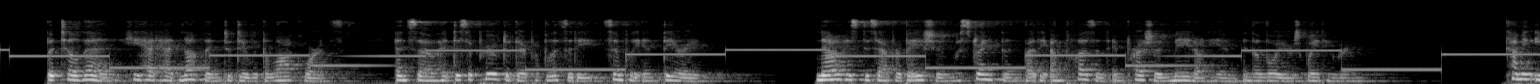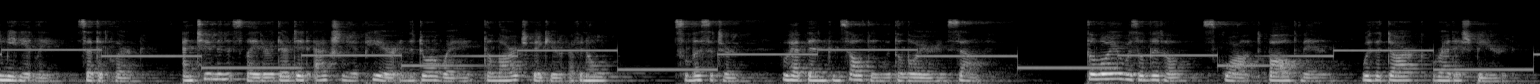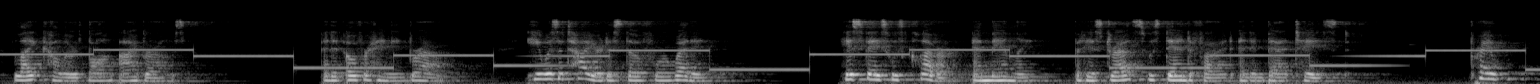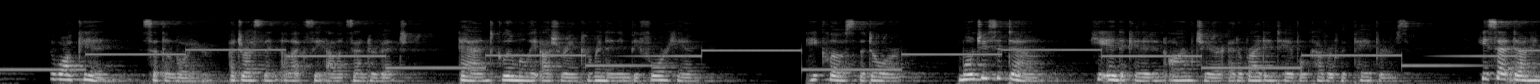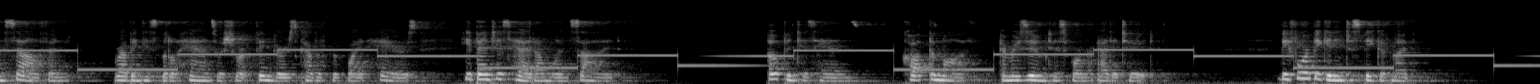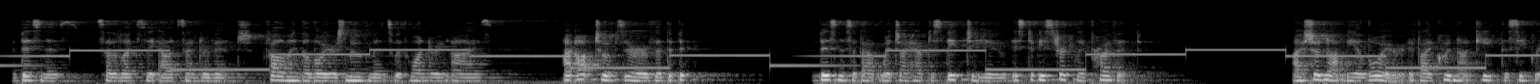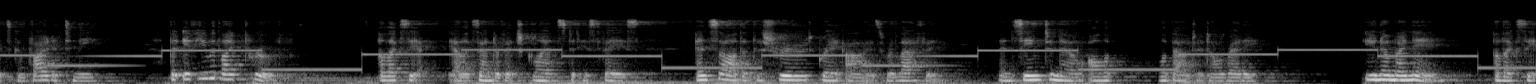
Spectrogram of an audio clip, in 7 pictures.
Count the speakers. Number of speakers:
1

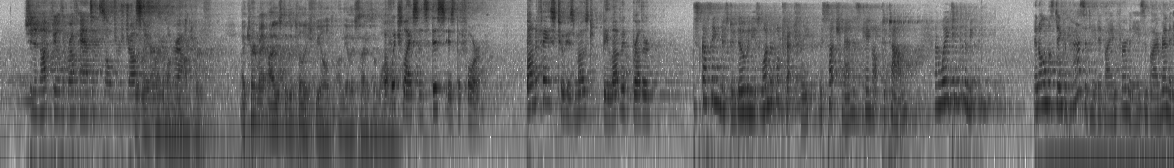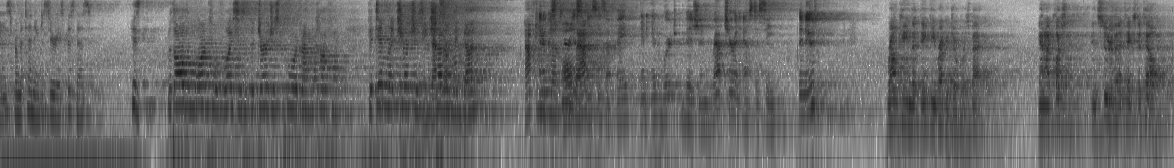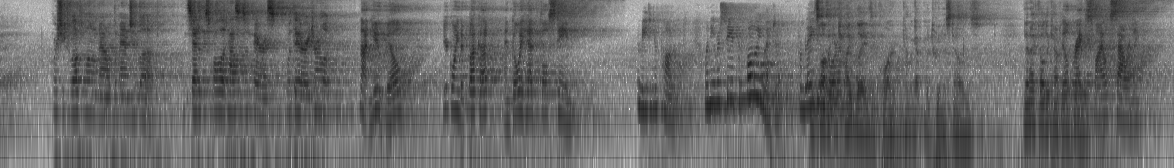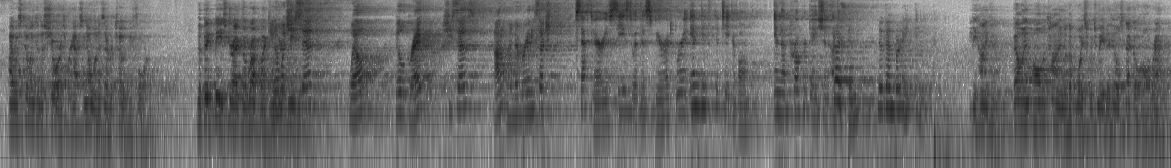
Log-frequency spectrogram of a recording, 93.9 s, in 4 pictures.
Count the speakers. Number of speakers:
9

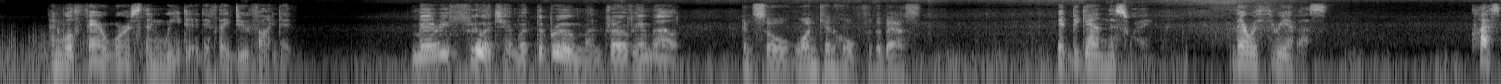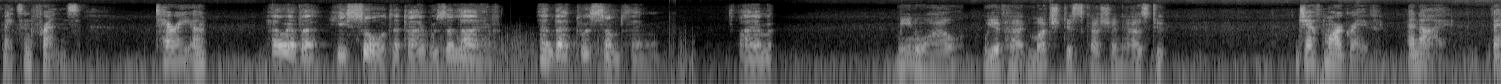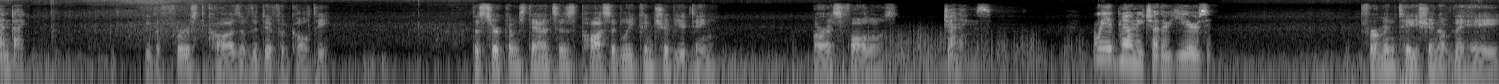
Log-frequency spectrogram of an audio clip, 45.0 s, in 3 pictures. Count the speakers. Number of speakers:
3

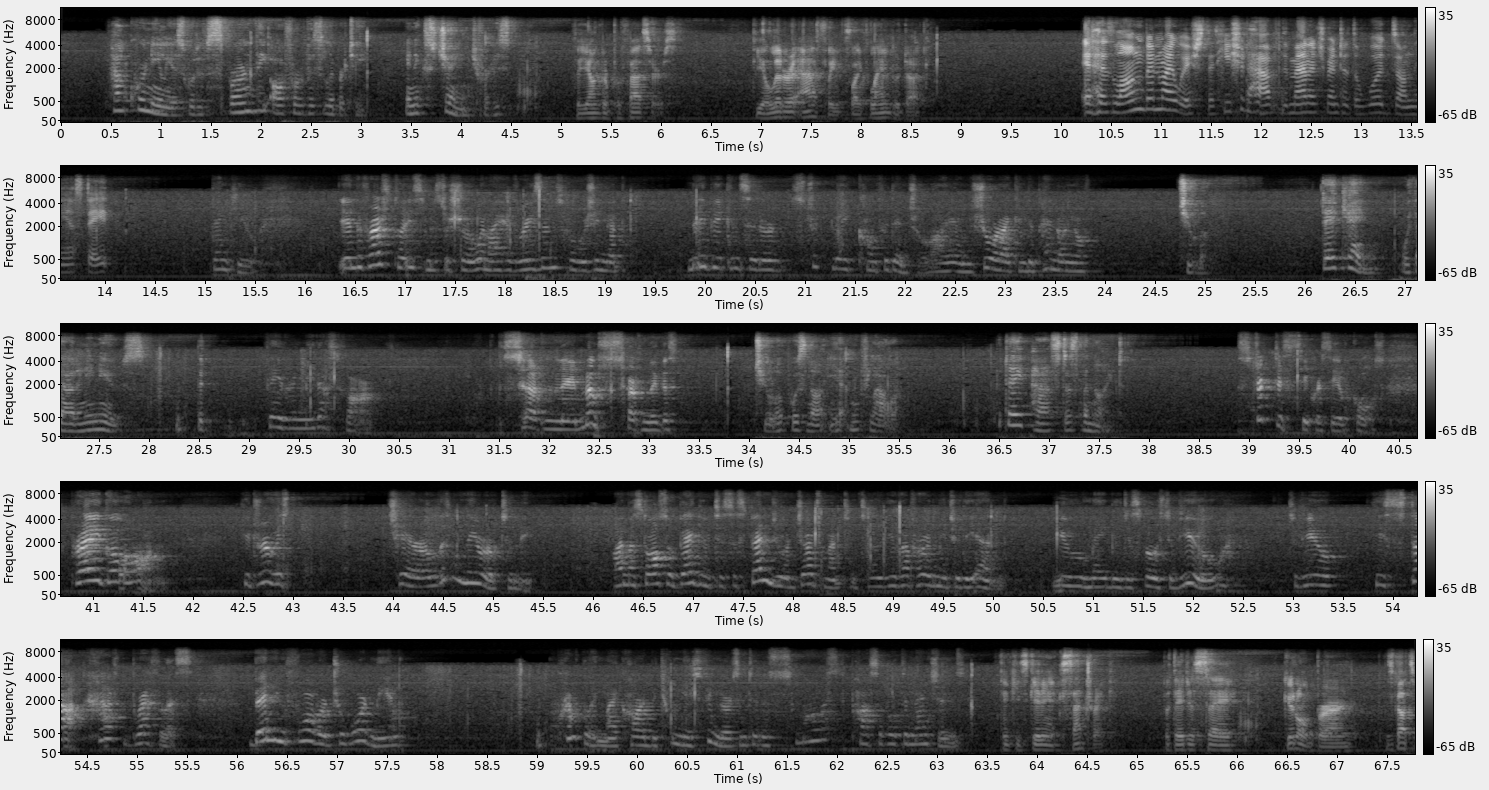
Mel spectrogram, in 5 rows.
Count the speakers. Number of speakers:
4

